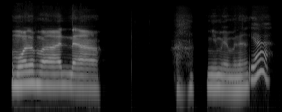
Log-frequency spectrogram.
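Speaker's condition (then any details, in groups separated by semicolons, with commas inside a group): ALS; onset in hands, spread to legs, upper body atrophy; about three years since diagnosis, walker, physio, speech therapy; slurred, worse with stress, fatigue; trouble S, P, H; throat clearing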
